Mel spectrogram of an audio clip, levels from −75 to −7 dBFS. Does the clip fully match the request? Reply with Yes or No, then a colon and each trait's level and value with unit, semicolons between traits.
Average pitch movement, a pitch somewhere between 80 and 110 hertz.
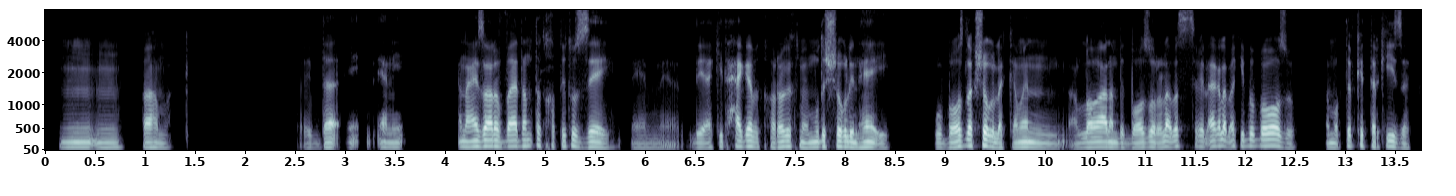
Yes: average, 3.4 semitones; low, 100 Hz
